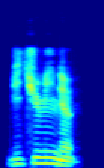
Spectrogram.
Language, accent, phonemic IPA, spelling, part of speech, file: French, France, /bi.ty.mi.nø/, bitumineux, adjective, LL-Q150 (fra)-bitumineux.wav
- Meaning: bituminous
